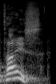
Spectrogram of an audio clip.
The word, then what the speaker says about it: Thys: There's some stories with people T-H-Y-S. The H is silent. Talk about that for just a second, please. The name doesn't speak for itself, we'll say, and we've been called lots of different things, but the H is silent, and it does rhyme with time real nice.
